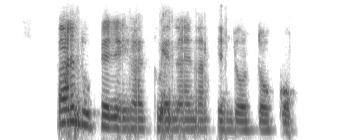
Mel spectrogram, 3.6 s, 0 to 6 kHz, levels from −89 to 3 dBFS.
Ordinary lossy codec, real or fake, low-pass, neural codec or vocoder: Opus, 32 kbps; fake; 5.4 kHz; codec, 44.1 kHz, 3.4 kbps, Pupu-Codec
